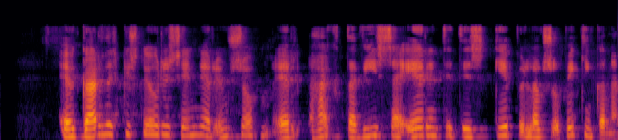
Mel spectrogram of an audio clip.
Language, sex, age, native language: Icelandic, female, 60-69, Icelandic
